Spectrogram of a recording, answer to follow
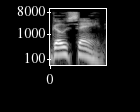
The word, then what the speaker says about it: Gosseyn: topic plot summary Gilbert Goss ein pronounced gosain a man living in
